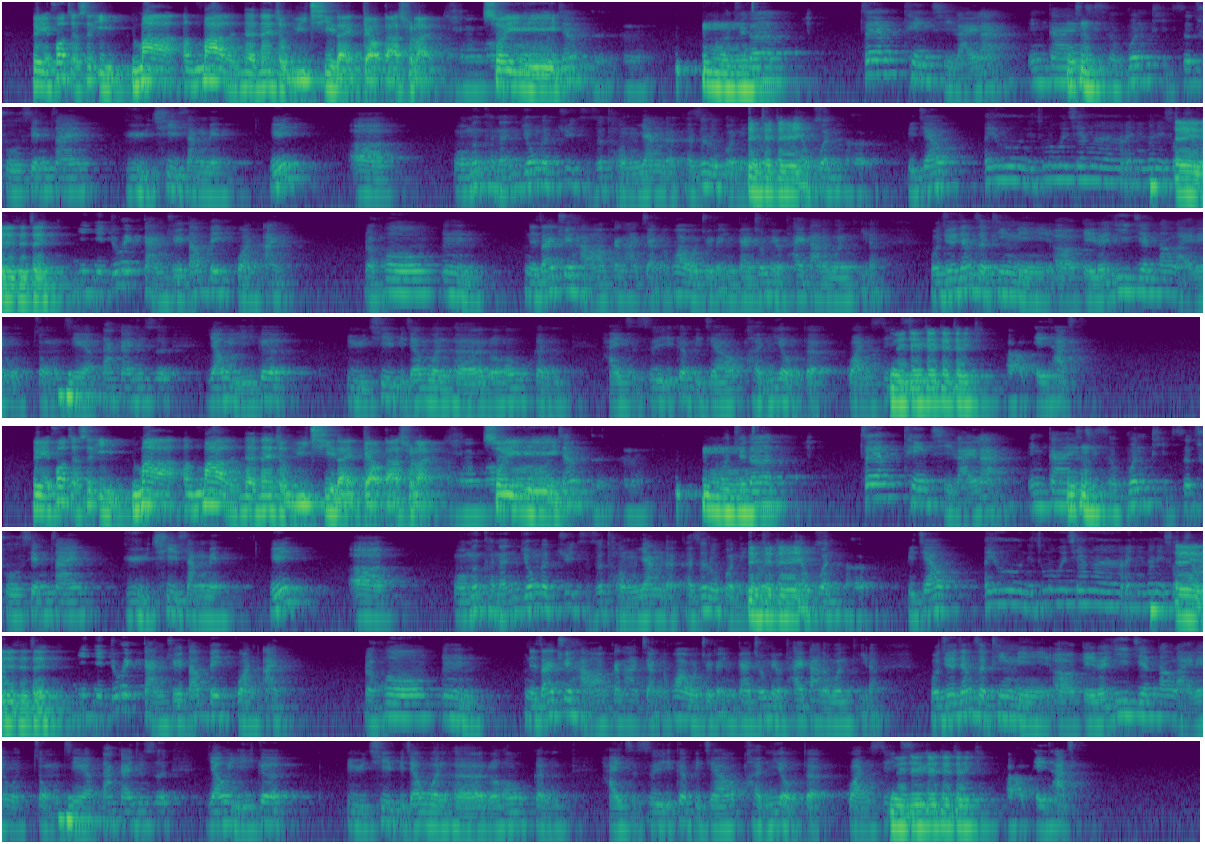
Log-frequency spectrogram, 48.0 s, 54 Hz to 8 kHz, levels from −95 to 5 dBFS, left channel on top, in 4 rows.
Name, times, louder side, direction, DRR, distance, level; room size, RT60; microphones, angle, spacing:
voice 1, 0.3-4.3 4.8-5.6 7.0-7.5 10.6-10.9 19.5-20.1 23.5-24.5 44.9-45.7, left 1 dB, 30° left, 5 dB, 1.3 m, -28 dB
voice 2, 4.5-6.5 7.2-7.9 8.6-12.9 13.2-14.3 14.7-15.0 15.5-15.9 16.5-20.7 21.1-21.6 21.8-24.2 24.7-26.9 27.6-28.8 29.2-32.8 33.3-37.7 38.1-38.9 39.5-41.6 42.0-45.4 46.1-46.7, right 1 dB, 30° right, 4 dB, 1.9 m, -40 dB
19.0 x 7.2 x 6.8 m, 0.74 s
head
